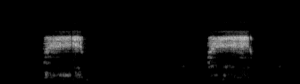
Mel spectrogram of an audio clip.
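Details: Night at an owl nest, 2:40 AM, April 22, 2012, while a parent visits: two rasping, breathy screeches about a second and a half apart, each lasting roughly 0.4 seconds, in otherwise quiet surroundings.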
